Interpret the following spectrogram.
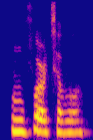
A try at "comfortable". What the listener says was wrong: Okay, but the stress, el acento está en com. Comfortable.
